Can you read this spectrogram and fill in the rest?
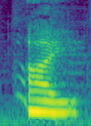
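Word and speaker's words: Ei: as in the word lead lead meaning song I I it is a word on its own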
